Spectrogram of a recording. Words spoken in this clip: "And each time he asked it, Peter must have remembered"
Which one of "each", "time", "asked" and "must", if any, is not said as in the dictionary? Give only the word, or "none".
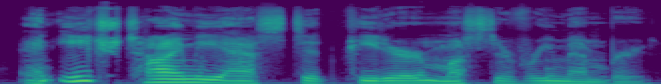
none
